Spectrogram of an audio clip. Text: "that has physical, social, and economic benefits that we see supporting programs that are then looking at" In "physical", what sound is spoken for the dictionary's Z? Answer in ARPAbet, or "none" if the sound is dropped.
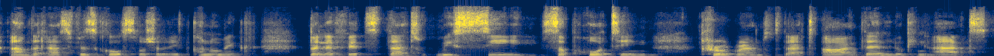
Z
